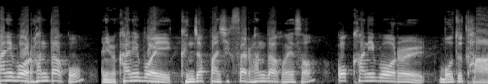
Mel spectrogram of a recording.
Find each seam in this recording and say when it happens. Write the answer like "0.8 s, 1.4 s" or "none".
0.9 s, 3.3 s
